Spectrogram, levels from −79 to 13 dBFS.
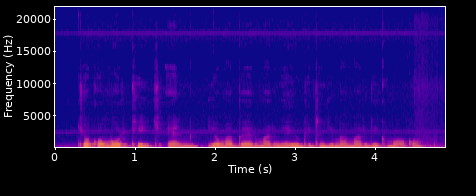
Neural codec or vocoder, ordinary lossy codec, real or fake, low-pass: none; none; real; none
